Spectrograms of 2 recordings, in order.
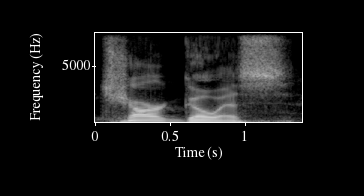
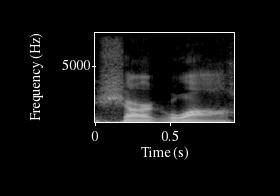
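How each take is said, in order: First: The name is said with a flat American pronunciation. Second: The name is said with a foreign-sounding pronunciation. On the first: The speaker calls it wrong. "that sounds like an idiotic American reading a menu" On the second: The speaker calls it right. "It's got to be something like"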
